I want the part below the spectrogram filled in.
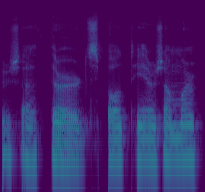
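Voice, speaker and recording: A man's voice: medium pitch, monotone, measured pace, creaky, a little mellow. A man with a Finnish accent chatting casually with his stream chat while he plays, answering viewers' questions with an easygoing, filler-laden delivery. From Finland. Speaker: game streamer.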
